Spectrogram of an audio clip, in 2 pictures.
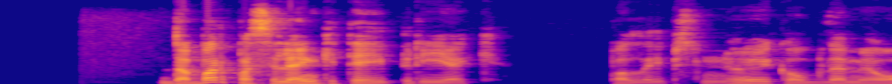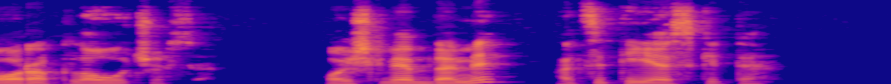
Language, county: Lithuanian, Vilnius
